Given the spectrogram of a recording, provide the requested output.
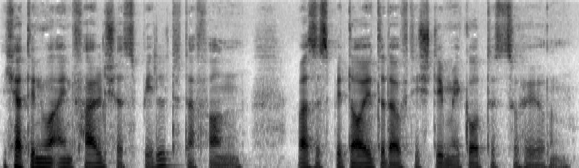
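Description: A man giving a calm, reflective spiritual talk, speaking slowly with pauses and restarts. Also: rumbling low. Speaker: spiritual teacher.

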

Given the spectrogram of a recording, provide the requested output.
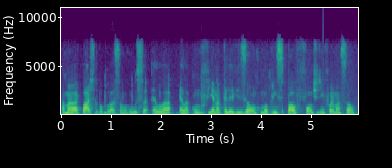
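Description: Apresentador de voz grave e suave. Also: male voice, mid-range voice, brisk, dark tone, breathy edge, dry recording, lo-fi sound. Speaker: host. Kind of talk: radio discussion.

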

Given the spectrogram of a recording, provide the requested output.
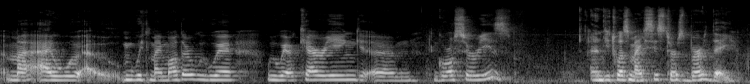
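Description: A woman in her forties from Switzerland, a guest in an interview, speaking thoughtfully with many pauses and fillers. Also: mid-range voice, level tone, a little mellow, echoey room.

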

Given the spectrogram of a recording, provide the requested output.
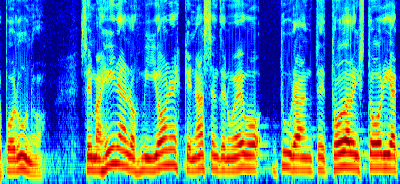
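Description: Middle-aged pastor, animated sermon delivery, slightly high voice, echo of a large hall. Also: male voice. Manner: animated preaching with rhetorical questions. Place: church hall. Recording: long hall reverb.

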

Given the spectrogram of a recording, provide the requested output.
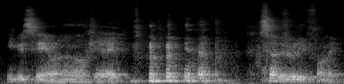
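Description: A man in his seventies with an English accent, a guest telling lively, salty anecdotes in a casual conversation and acting out other people's lines. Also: mid-range voice, moderate pace. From England. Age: 70s. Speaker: podcast guest, squash coach. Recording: roomy, distant mic, faint background noise.

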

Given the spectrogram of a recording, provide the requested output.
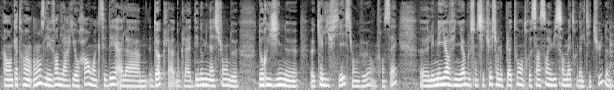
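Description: A woman's voice: fairly low pitch, fairly even intonation, normal speed, mellow. A woman presenting a weekly radio column on wine, speaking in a studio with frequent hesitations and fillers.

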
